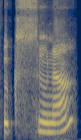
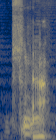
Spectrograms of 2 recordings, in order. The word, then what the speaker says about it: Uxuna: Uxuna, how do you say that? Uxuna? It's Uxuna. Uxuna.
